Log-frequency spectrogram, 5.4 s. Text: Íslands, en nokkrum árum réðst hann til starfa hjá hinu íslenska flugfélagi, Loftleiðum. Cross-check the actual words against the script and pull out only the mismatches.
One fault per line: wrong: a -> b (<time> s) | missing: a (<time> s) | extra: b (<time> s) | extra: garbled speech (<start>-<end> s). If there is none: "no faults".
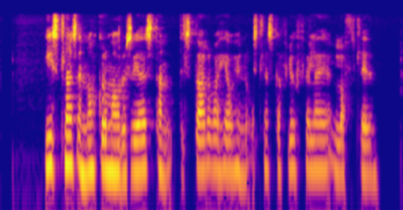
no faults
